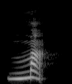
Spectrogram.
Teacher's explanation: case with ma it's ma ma like horse the fourth tone I always say it's like sharp and falling but really it's when your mom scolds you in a harsh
